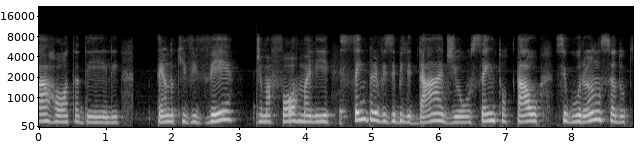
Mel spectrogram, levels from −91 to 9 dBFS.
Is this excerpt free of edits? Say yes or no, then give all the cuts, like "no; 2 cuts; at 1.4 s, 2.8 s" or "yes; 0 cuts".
no; 1 cut; at 4.5 s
